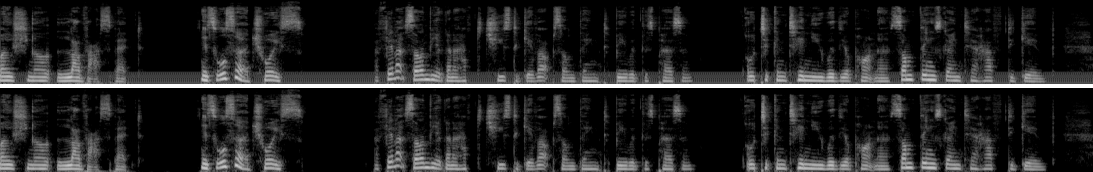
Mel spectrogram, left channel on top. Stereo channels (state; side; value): noise; left; hum, 23 dB below the sound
